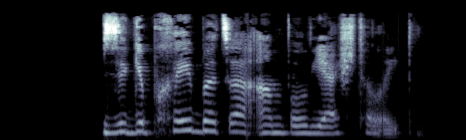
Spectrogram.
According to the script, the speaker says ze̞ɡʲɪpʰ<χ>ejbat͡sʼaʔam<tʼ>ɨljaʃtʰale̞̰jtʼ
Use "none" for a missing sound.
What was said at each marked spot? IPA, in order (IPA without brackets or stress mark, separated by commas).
χ, pʼ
